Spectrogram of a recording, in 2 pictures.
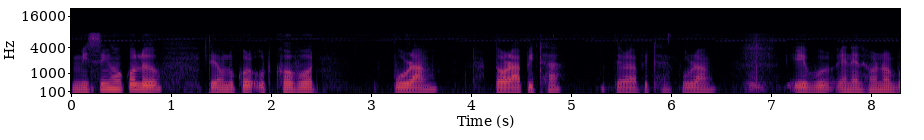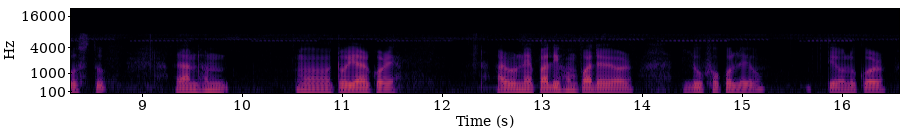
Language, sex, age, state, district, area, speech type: Assamese, male, 18-30, Assam, Dhemaji, rural, spontaneous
